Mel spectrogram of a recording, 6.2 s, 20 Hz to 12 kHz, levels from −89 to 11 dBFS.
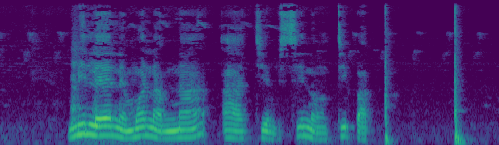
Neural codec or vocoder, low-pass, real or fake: none; 10.8 kHz; real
